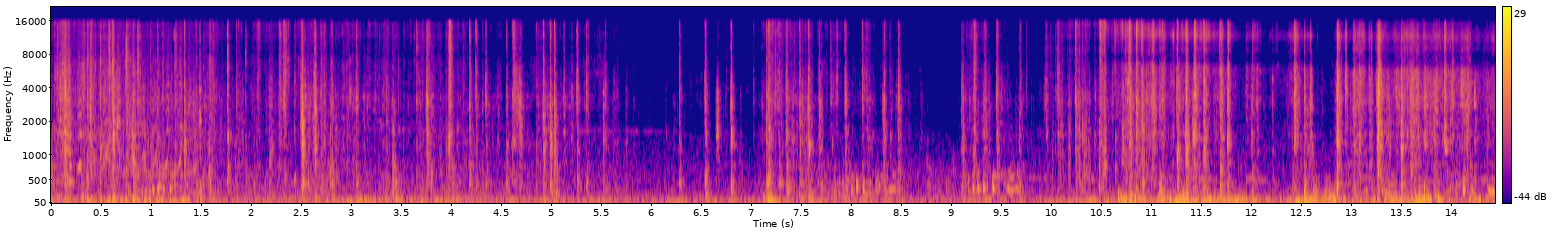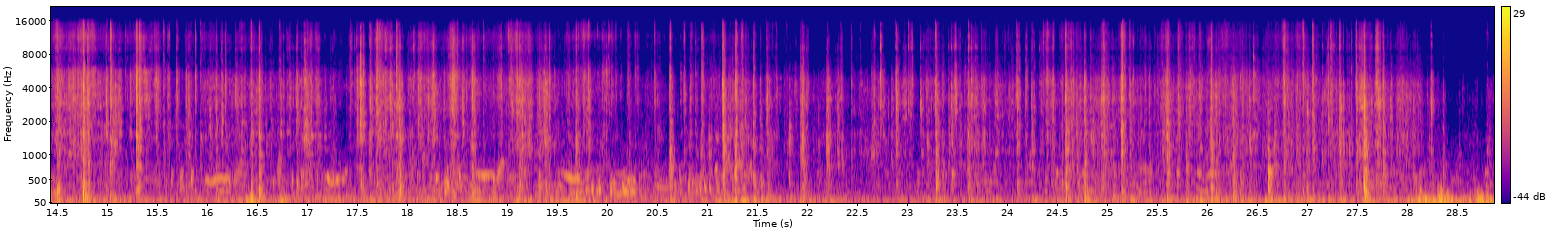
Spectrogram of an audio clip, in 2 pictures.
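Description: Domestic pigeons cooing, repeated low wavering coos on and off, with scattered clicks and rustling throughout.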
